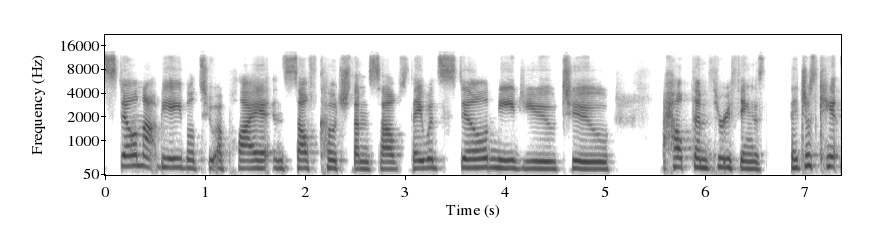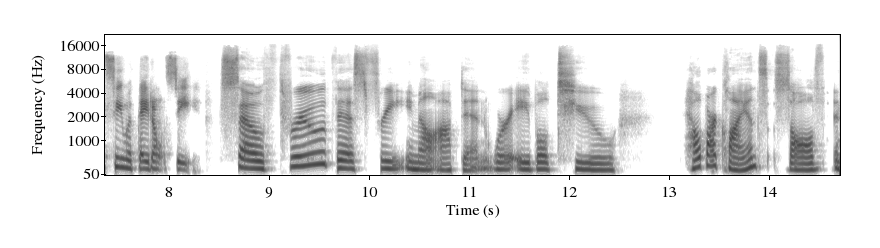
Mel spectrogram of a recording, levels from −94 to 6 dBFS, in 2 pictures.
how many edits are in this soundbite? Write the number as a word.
one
